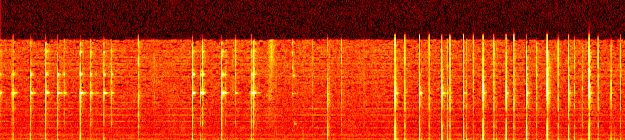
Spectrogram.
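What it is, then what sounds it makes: Glass perfume bottle. A clear glass perfume bottle with a white flower cap is turned in the hands while long nails tap and scratch its glass body and cap. Quick, sharp, bright clicks come in uneven bursts, each dying away almost at once, over a soft low background hum. The tapping grows denser and louder in the second half.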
